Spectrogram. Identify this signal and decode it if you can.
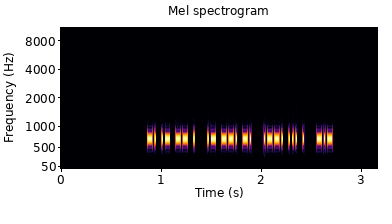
Morse code, heard as a keyed tone, about 69 wpm, 700 Hz. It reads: NAME AGN PSE K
